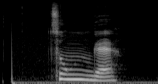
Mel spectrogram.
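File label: "tongue", Australian English; PictureDictionary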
